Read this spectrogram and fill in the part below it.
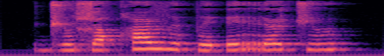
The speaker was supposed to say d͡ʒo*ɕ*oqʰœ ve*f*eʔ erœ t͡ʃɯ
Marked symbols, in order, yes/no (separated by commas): yes, no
